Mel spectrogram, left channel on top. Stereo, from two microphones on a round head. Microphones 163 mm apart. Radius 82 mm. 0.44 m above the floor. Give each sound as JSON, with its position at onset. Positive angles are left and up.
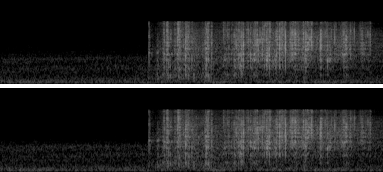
{"t": 0.0, "sound": "an insect", "side_deg": 55, "distance_m": 3.5}
{"t": 1.5, "sound": "crumpling", "side_deg": 10, "distance_m": 0.6}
